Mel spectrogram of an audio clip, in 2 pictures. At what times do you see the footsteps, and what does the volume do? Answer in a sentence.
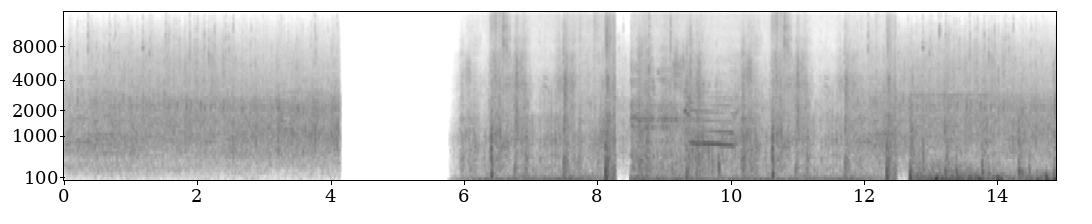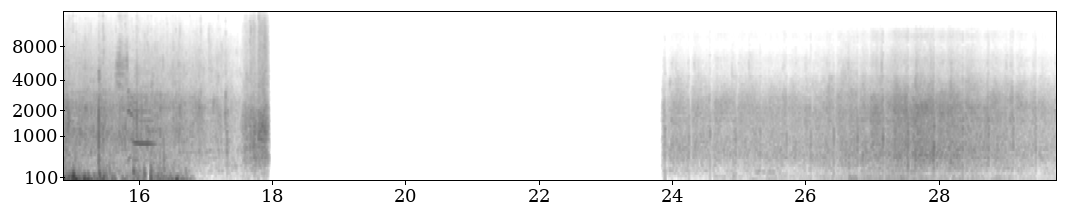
You can hear the footsteps from 5.8 to 16.8 s, at a steady volume.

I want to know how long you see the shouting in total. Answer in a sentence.
The shouting can be heard for 2 seconds in total.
